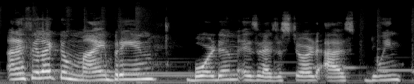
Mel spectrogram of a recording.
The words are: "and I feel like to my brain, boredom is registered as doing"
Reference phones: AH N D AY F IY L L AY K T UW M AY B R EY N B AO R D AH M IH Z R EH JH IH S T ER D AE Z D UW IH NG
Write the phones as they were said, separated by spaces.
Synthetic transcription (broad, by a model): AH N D AY F IY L L AY K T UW M AY B R EY N B AO R D AH M IH Z R EH JH IH S T ER D AE Z D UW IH NG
